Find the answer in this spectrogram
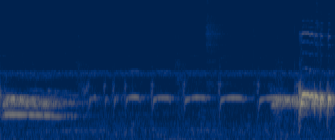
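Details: Local zebra dove song used as a trapping lure: an opening coo followed by an evenly spaced run of short hooked notes, about three per second, closing in a louder quick staccato burst.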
